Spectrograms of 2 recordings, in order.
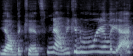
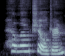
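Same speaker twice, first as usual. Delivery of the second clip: sugary-sweet voice; 5 semitones higher than usual. Reading a story aloud, voicing a greeting to the children in a sweet voice. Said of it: "someone said in a sweet voice".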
